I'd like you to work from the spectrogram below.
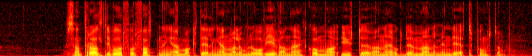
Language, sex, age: Norwegian, male, 21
